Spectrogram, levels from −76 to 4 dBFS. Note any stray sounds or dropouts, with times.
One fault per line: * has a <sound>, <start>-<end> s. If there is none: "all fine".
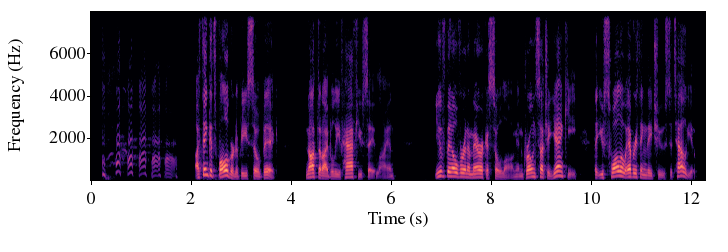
* has a laugh, 0.2-1.7 s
